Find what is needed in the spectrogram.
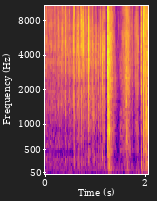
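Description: Bubble wrap and brown packing tape crinkling and crackling as the tape is slit with a small blade and the wrap is handled: a stream of small crackles, with louder rustles about a second in and near the end.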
